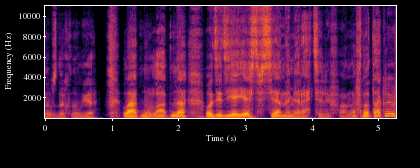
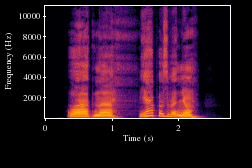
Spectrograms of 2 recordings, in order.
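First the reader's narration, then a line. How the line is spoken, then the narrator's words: Sighing. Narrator (Russian): вздохнул Дидье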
